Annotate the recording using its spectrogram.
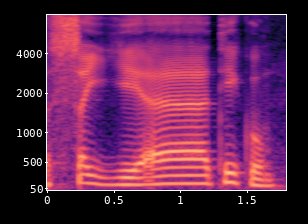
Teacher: حمزہ کے اوپر کھڑی زبر ہے، 1 الف کی مقدار کے برابر کھینچ کر پڑھیں گے، باقی کسی بھی حرکت والے حرف کو کھینچنا نہیں.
